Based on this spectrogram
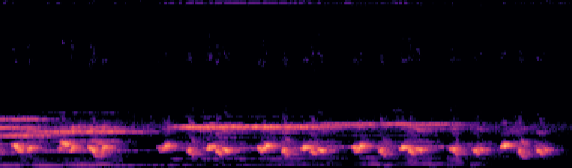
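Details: Lively, full-voiced yellow-vented bulbul song: clusters of quick, bubbly, slightly descending whistled notes in an even run, with a faint low hum in the background.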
